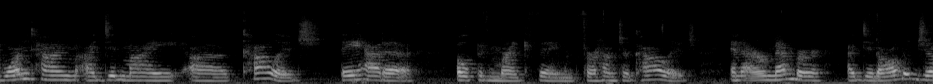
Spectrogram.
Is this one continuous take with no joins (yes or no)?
yes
